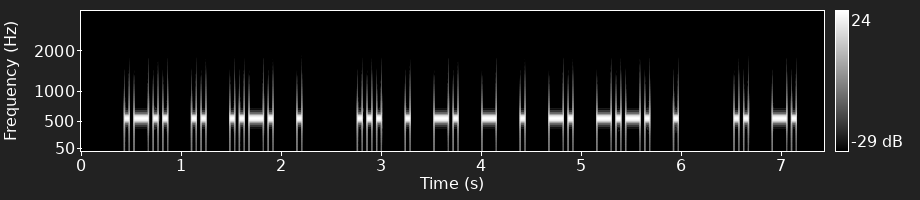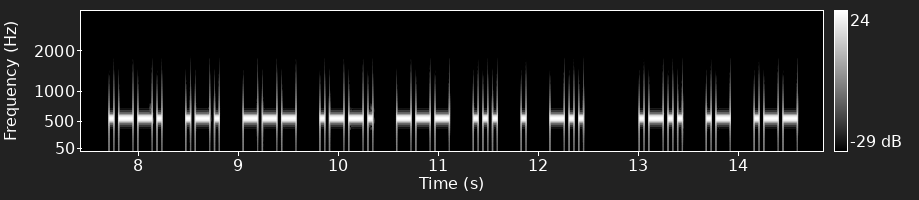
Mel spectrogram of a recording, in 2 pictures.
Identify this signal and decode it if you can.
Morse code, heard as a keyed tone, about 25 wpm, spaced as for 20 wpm, 550 Hz. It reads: LIFE SENTENCE IN PROPOSED LAW
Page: news headlines in morse code at 20 wpm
